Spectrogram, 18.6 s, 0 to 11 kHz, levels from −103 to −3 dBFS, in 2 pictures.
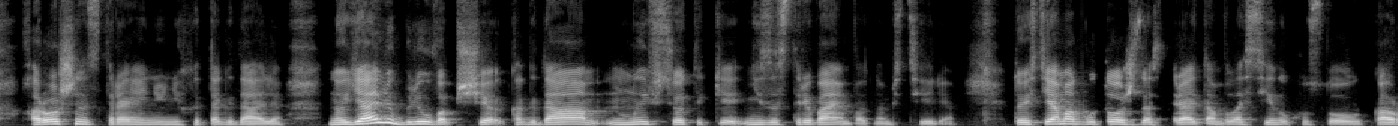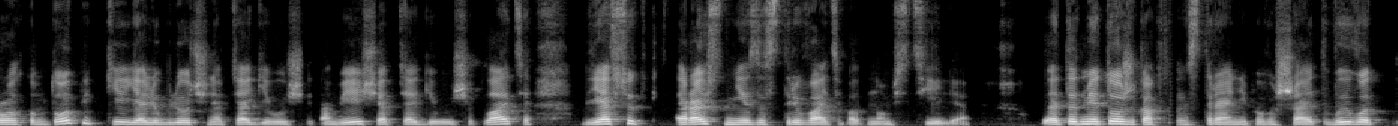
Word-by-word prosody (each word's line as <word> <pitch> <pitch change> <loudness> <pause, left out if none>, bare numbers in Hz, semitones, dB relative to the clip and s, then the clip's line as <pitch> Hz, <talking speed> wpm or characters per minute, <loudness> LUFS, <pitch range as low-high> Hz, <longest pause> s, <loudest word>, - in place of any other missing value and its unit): хорошее 200 +4 +3
настроение 150 -3 -5
у - - -8
них 145 +2 -12
и - - -4
так 145 0 -6
далее. 135 -1 -2 0.3
Но 170 - -2
я 215 +9 +9
люблю 205 - +5
вообще, 160 0 -1
когда 170 +5 +1
мы 175 +3 -4
всё-таки 170 -6 -5
не 165 +5 -5
застреваем 165 -3 -3
в - - -10
одном 130 +1 -11
стиле. 135 0 -12 0.4
То 170 - +1
есть 165 0 -3
я 200 0 +6
могу 200 -3 0
тоже 185 -6 +1
застрять 155 0 -1
там 140 - -4
в - - -10
лосинах, 150 0 -7
усло 145 0 -6
в 140 - -30
коротком 155 0 0
топике, 245 - 0
я 165 -2 +2
люблю 155 +1 -2
очень 160 -2 -6
обтягивающие 145 -2 -5
там 140 0 -7
вещи, 185 +5 0
обтягивающие 145 -2 -5
платья. 180 +2 +1 0.3
Я 185 +7 +6
всё-таки 225 +3 -3
стараюсь 180 +5 +5
не 175 0 +1
застревать 165 -3 -1
в - - -15
одном 135 -1 -8
стиле. 130 +1 -8 0.5
Это 165 +6 +5
мне 205 0 +6
тоже 205 -2 +6
как-то 170 -2 -1
настроение 150 -1 -5
повышает. 140 +1 -2
Вы 180 +7 +3
вот, 185 -1 +1
160 Hz, 180 wpm, -23 LUFS, 145-180 Hz, 0.5 s, я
